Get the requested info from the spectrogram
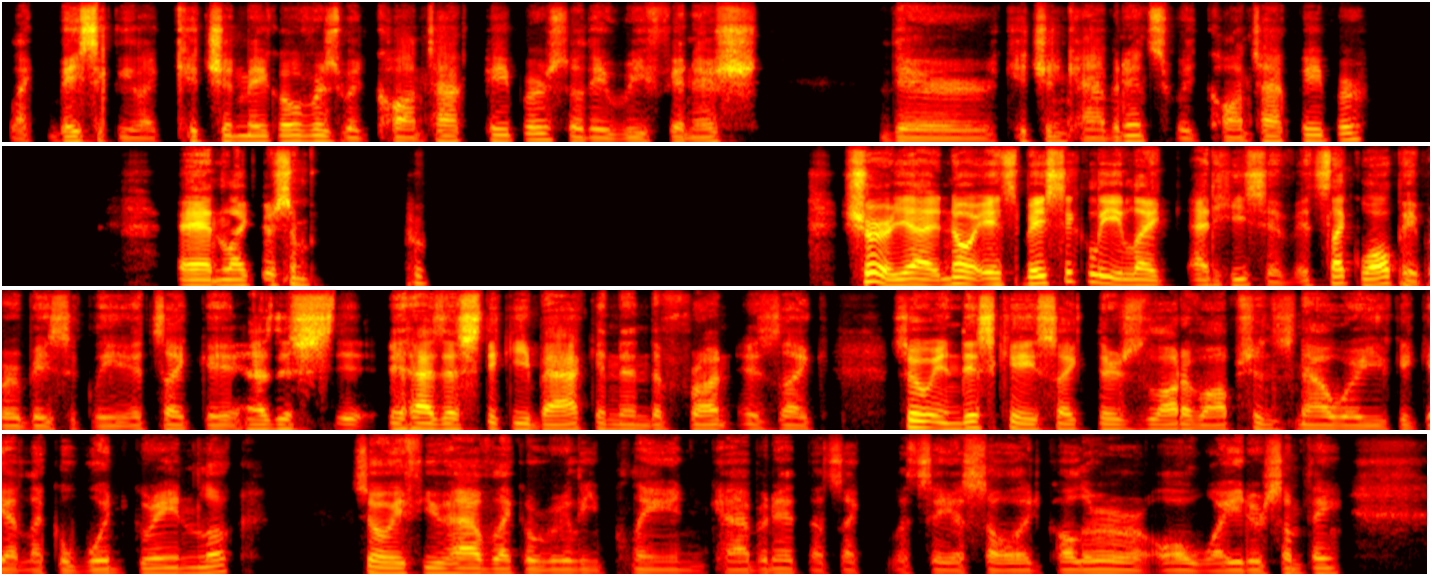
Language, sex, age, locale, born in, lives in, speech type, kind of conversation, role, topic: English, male, 40-44, en-CA, Canada, Canada, conversation, unstructured, none, How do you decide what to do yourself and when to call a professional?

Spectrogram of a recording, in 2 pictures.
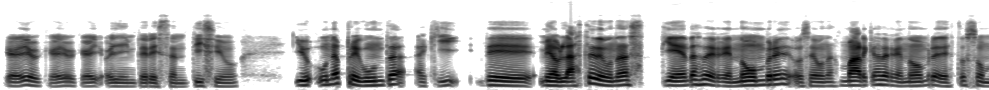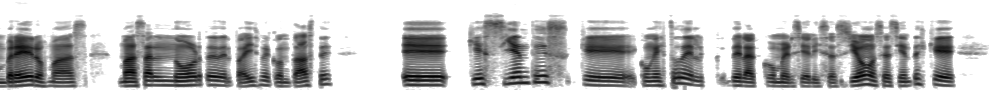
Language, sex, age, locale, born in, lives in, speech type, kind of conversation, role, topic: Spanish, male, 20-24, es-VE, Venezuela, Portugal, conversation, podcast, host, ¿Qué prendas te conectan con tus raíces?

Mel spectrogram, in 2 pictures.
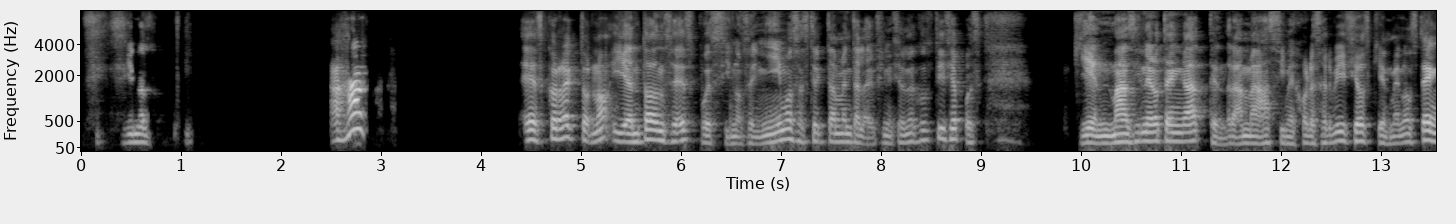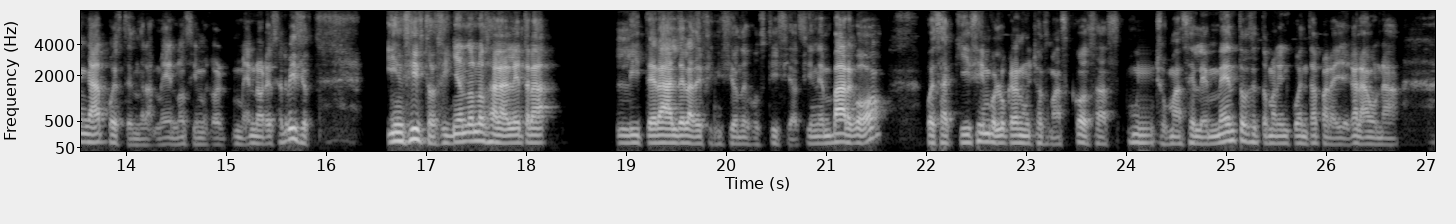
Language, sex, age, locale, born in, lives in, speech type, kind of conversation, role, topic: Spanish, male, 45-49, es-MX, Mexico, Mexico, conversation, unstructured, none, ¿Es justo que algunos barrios tengan más servicios que otros?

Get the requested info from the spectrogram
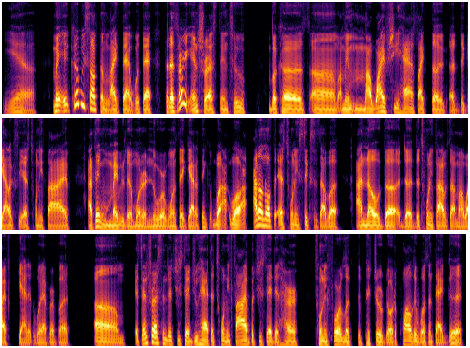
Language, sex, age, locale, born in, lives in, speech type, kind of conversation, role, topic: English, male, 35-39, en-US, United States, United States, conversation, unstructured, none, What surprised you most when you switched between iOS and Android?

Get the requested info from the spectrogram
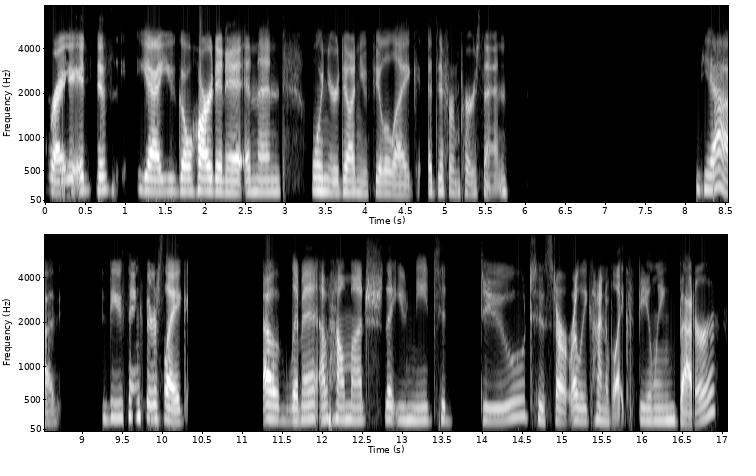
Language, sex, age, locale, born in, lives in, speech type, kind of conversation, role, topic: English, female, 40-44, en-US, United States, United States, conversation, podcast, host, In what ways does regular physical activity support emotional and mental well-being?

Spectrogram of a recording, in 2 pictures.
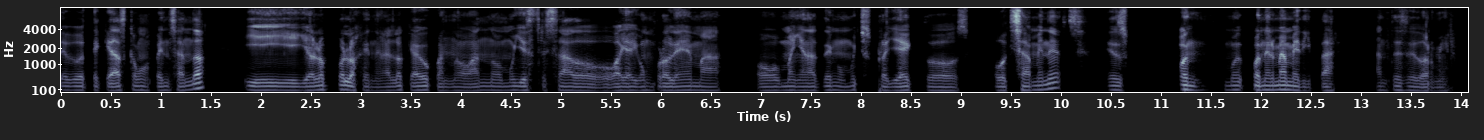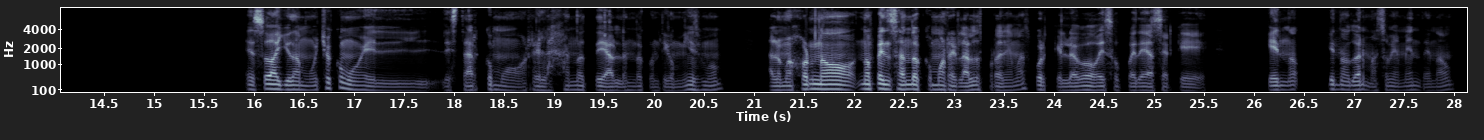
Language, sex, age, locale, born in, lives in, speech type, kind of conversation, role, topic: Spanish, male, 20-24, es-MX, Mexico, Mexico, conversation, podcast, guest, ¿Cómo afecta el sueño a tu bienestar físico y mental?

